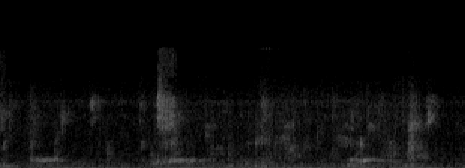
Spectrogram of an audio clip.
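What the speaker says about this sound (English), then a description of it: "I'm going to go ahead on and just wash all the bundles" Hair bundles are washed under cool running water, producing a soft steady spray with scattered splashes and drips close by, low in volume throughout.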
